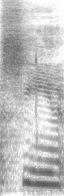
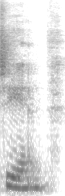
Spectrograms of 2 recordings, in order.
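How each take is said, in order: First: It is one syllable rhyming with 'seen'. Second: It is two syllables, 'she' then 'in'. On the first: The speaker calls it wrong. "It is not Sheen or Shine" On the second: The speaker calls it right. "two syllables, where the first part rhymes with C and the p- second part of the word is in"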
